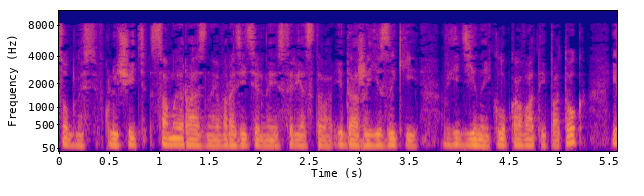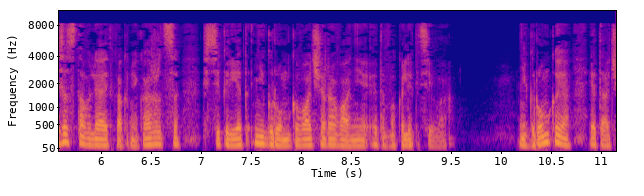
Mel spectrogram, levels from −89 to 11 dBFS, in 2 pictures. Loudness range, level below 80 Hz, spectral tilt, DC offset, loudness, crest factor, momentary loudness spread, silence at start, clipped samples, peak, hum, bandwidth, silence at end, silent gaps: 2 LU; -42 dBFS; -6 dB/octave; under 0.1%; -21 LUFS; 18 dB; 8 LU; 0 s; under 0.1%; -2 dBFS; none; 8.8 kHz; 0 s; none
